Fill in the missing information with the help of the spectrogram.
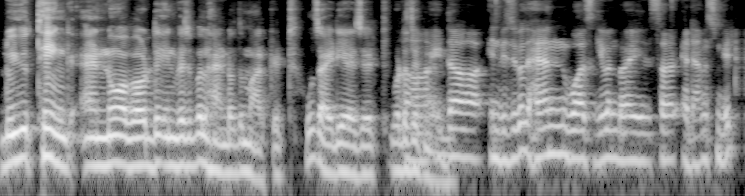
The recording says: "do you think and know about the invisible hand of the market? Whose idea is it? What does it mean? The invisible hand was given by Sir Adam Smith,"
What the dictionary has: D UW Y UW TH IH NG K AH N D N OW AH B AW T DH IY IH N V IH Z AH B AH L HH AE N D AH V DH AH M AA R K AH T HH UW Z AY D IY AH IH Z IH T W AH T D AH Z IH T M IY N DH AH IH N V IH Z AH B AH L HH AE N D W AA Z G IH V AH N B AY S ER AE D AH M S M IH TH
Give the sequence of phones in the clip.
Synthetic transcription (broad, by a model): D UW Y UW T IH NG K AH N D N OW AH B AW T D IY IH N V IH Z AH B AH L HH AE N D AH V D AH M AA R K AH T HH UW Z AY D IY AH IH Z IH T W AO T D AH Z IH T M IY N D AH IH N V IH Z AH B AH L HH AE N D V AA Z G IH V AH N B AY S ER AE D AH M S M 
